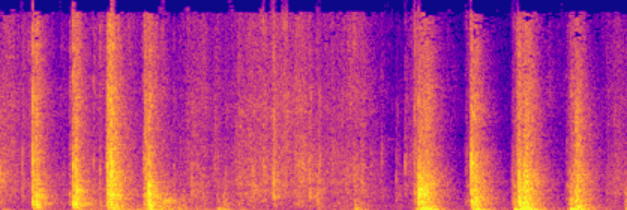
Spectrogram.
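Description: Box cutter slicing and ripping through plastic wrap on a plastic storage crate in short strokes: a quick run of four or five, a pause of about two seconds, then four more.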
